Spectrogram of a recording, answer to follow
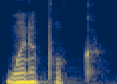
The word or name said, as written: Wenepuck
